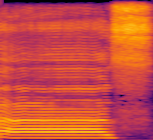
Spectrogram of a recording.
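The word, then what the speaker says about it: ملك الناس: কুল আউজুবি রব্বিন নাস মিম জবর মা লাম জের লি কাফ নুন জের কিন ওয়াজিব গুন্না মালিকিন নুন আলিফ জবর না সিন জের সি নাসি সিনকে এখানে এভাবে থামবো দেখুন মালিকিন্নাস মালিকি নাস হামজা জের ই লাম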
